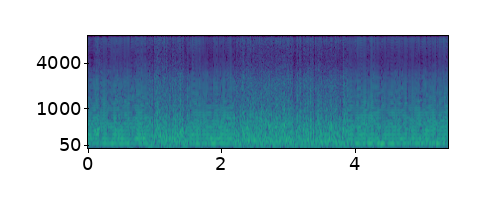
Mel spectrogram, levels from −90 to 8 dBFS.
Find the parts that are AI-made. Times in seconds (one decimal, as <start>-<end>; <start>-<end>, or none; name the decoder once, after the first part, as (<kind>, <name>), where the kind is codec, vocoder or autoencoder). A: 0.0-0.9 (vocoder, BigVGAN v2); 1.5-2.2; 3.9-5.4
